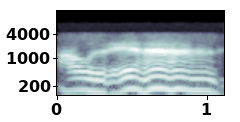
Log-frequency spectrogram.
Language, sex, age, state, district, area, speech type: Kannada, male, 60+, Karnataka, Koppal, rural, conversation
